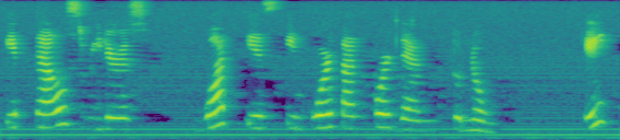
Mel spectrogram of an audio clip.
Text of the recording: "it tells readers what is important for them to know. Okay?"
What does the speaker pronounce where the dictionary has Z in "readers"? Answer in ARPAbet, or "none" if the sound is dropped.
S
